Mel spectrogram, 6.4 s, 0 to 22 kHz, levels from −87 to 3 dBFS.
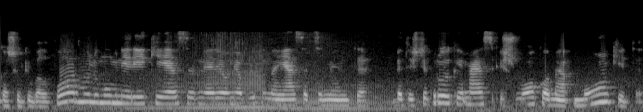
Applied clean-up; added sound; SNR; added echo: none; Motorcycle / Engine; 14 dB; none.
